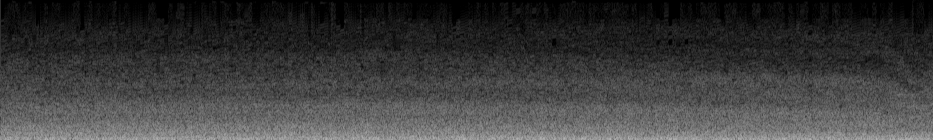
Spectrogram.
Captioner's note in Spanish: sonido de cataratas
